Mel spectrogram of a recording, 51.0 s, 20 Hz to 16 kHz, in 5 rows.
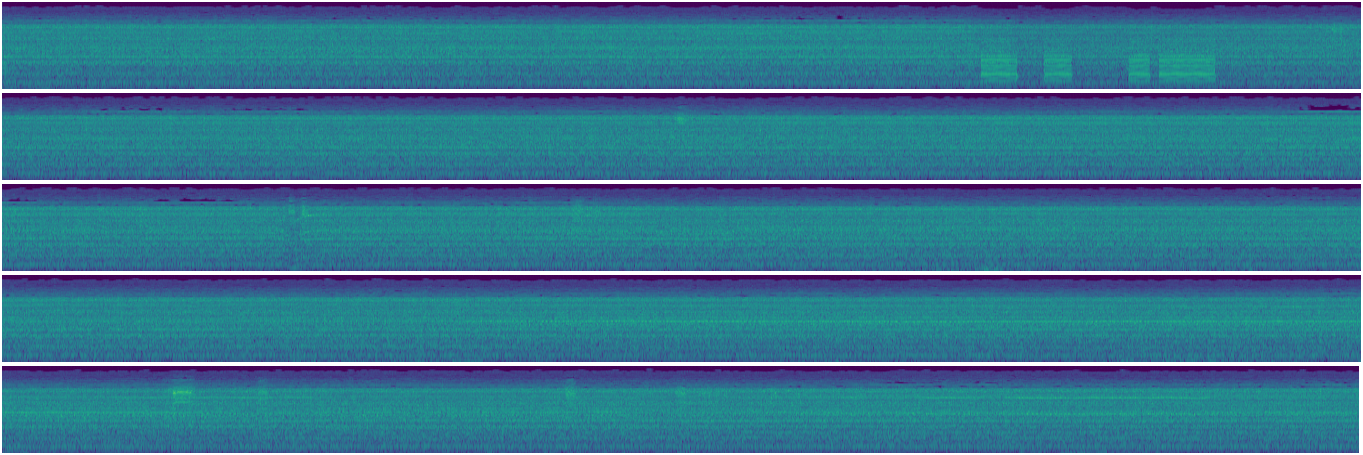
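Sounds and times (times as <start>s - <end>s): mechanical hum and whine: 0.0s - 50.9s
short loud beeps: 7.4s - 9.2s.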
